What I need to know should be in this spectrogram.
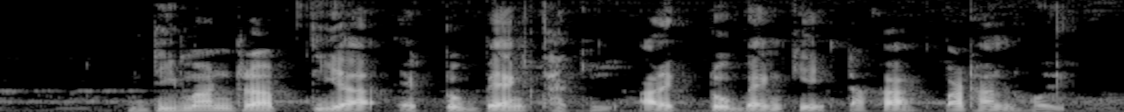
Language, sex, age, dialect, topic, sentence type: Bengali, male, 18-24, Rajbangshi, banking, statement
